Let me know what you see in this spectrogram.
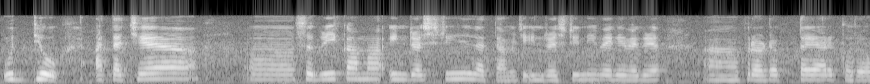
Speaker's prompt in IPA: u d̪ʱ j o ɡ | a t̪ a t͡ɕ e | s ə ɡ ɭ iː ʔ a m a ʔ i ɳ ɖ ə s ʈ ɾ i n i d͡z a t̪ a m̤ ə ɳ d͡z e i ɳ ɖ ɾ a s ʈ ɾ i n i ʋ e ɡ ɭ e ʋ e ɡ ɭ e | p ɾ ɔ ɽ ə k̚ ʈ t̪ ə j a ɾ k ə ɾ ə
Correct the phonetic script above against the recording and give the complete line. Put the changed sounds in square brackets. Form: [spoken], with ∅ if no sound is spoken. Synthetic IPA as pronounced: u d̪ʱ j o ɡ | a t̪ a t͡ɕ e | s ə ɡ ɭ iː [k] a m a ʔ i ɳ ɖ ə s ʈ ɾ i n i d͡z a t̪ a m̤ ə ɳ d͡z e i ɳ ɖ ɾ [ə] s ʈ ɾ i n i ʋ e ɡ ɭ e ʋ e ɡ ɭ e | p ɾ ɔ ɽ ə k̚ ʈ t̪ ə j a ɾ k ə ɾ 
